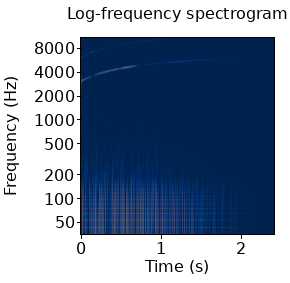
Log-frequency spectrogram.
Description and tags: The high pitched sound of a bomb arming itself and charging.
arming, bomb, charge, detonate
